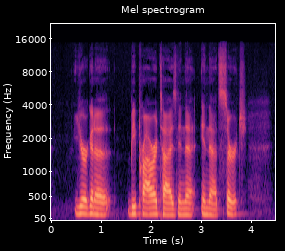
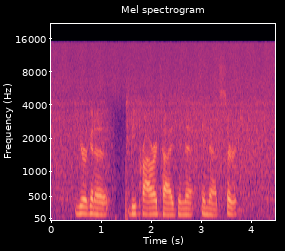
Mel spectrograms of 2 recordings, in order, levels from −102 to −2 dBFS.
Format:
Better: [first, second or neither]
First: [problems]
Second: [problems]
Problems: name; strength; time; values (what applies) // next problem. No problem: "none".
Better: first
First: none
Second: hiss; loud; throughout; 5 dB below the speech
